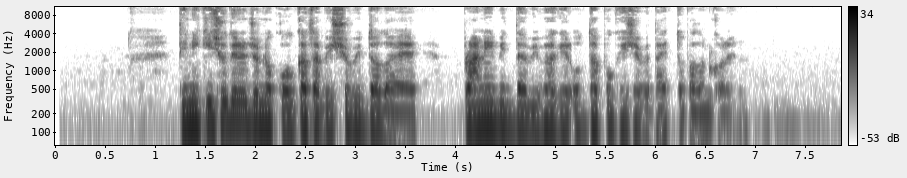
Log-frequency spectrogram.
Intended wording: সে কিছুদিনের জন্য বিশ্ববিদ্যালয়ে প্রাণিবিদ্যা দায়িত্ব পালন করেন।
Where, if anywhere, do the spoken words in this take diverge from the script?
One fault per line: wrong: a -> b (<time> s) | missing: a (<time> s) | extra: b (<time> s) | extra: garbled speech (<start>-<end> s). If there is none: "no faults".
wrong: সে -> তিনি (1.2 s)
extra: কলকাতা (2.2 s)
extra: বিভাগের অধ্যাপক হিসেবে (4.7 s)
